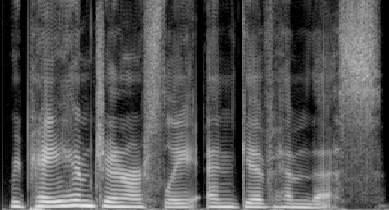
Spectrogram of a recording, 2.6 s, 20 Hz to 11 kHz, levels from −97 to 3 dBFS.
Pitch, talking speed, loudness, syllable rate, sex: 210 Hz, 160 wpm, -16 LUFS, 4.6 syllables/s, female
